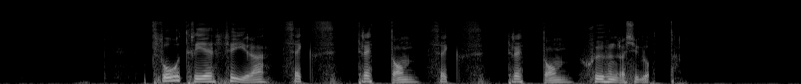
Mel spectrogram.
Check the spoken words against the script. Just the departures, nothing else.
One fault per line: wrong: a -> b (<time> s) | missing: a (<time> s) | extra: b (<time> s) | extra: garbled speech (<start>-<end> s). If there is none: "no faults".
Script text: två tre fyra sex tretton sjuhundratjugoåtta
extra: sex tretton (4.3 s)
